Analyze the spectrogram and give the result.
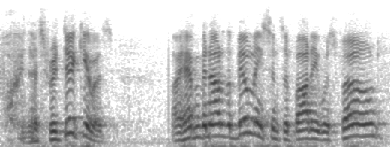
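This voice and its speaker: An actor in a 1940s crime film playing a middle-aged, weary doctor, nervous, evasive and defensive. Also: male voice, high voice, very animated, quick pace. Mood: defensive, agitated. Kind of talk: 1940s film noir acting. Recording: dull 1940s film soundtrack.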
